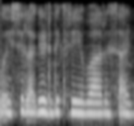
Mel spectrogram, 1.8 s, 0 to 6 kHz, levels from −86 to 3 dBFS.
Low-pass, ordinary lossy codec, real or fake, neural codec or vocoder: 5.4 kHz; none; fake; codec, 24 kHz, 3.1 kbps, DualCodec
